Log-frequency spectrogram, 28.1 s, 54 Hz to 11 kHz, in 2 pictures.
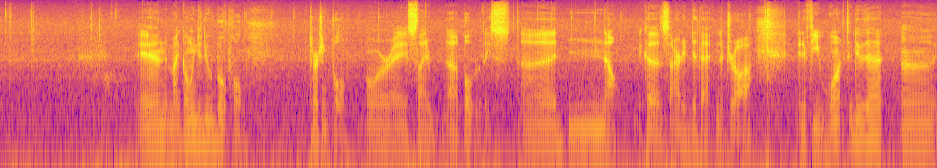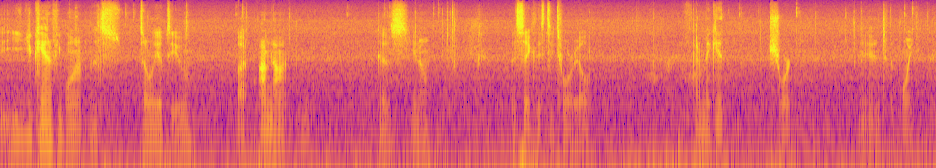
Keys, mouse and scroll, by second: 0.4 g, 15.4 g, 16.7 g, 20.2 r, 20.7 r, 26.9 g.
